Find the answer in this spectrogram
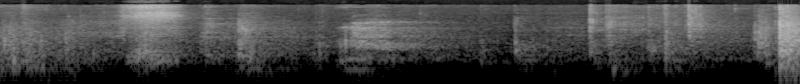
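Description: Scattered footsteps and scuffs crunching on debris-strewn floor inside an empty room, with a sharp knock near the end.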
